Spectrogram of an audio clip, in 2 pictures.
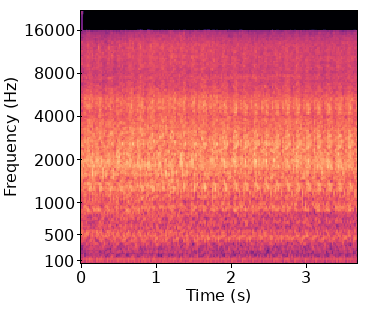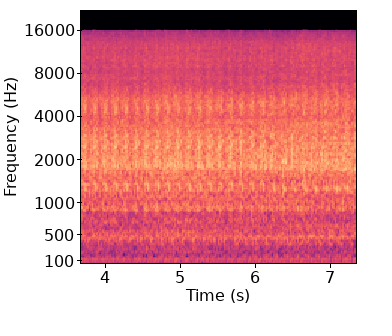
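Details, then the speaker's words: Ford F250 7.3 IDI diesel just cold-started at 12°F with glow plugs and ether: even loud clatter at steady idle, about three and a half knocks a second, warming up; normal cold idle. "keep the girls up god doesn't like the cold nobody does anyway"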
